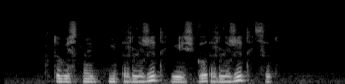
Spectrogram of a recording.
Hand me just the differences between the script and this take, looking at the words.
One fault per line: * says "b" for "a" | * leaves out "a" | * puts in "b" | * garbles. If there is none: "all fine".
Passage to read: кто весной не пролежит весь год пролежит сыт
all fine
